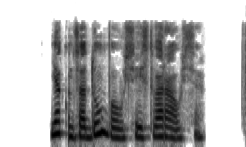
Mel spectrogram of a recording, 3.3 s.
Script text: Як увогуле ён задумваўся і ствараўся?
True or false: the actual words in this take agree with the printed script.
false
